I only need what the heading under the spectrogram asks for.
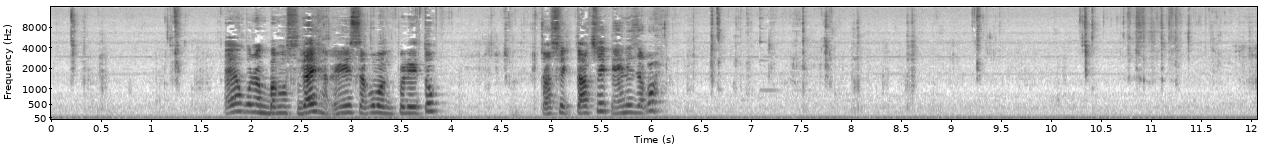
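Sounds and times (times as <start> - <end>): chewing: 0.1 - 1.7, 4.2 - 4.9, 6.1 - 12.0.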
